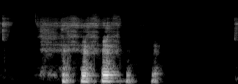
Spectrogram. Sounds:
Laughter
